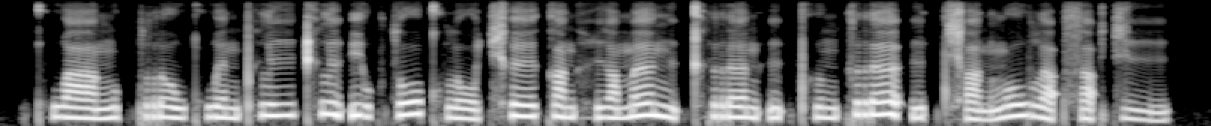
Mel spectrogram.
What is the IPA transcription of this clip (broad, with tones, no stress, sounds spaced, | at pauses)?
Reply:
kʰ w aː˨˩ ŋ u˨˩ k̚ p r ɤː˩˦ w kʰ w e˩˦ n pʰ l iː˥˩ kʰ l i˥˩ ʔ j u˨˩ k̚ s oː˥˩ kʰ l oː˩˦ t͡ɕʰ eː˦˥ k a˧ n h i˧ a̯ m ɛː˥˩ ŋ i˨˩ ʔ kʰ r ɛː˧ n ʔ i˦˥ ʔ pʰ ɯ˧ ŋ k r ɛː˥˩ ʔ i˨˩ t̚ t͡ɕʰ a˩˦ n ŋ oː˥˩ w l a˨˩ ʔ s a˨˩ ʔ t͡ɕ iː˨˩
